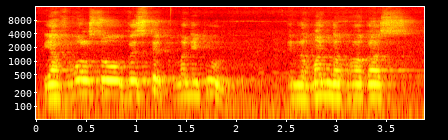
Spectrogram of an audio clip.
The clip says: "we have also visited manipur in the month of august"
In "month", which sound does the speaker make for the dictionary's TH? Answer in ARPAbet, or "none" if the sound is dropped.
T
